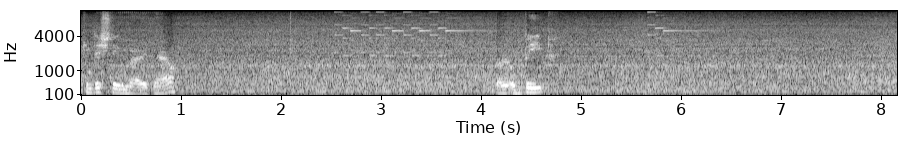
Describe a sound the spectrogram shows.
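A portable air conditioner hums and whirs steadily.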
